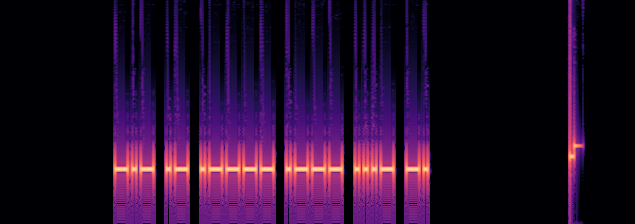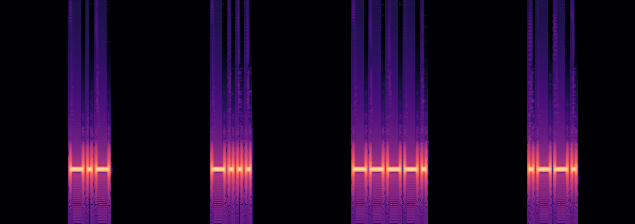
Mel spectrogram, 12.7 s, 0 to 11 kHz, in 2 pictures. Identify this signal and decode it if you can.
Morse code, heard as a keyed tone, about 28 wpm, spaced as for 14 wpm, 700 Hz. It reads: KA1JVN KB9P
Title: USA Call Signs - 6 Characters - 8x Character Spacing - 28wpm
